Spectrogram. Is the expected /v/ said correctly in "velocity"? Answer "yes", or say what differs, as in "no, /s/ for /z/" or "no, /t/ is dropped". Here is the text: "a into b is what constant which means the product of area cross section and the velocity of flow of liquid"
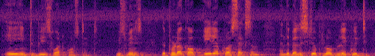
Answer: no, /b/ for /v/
